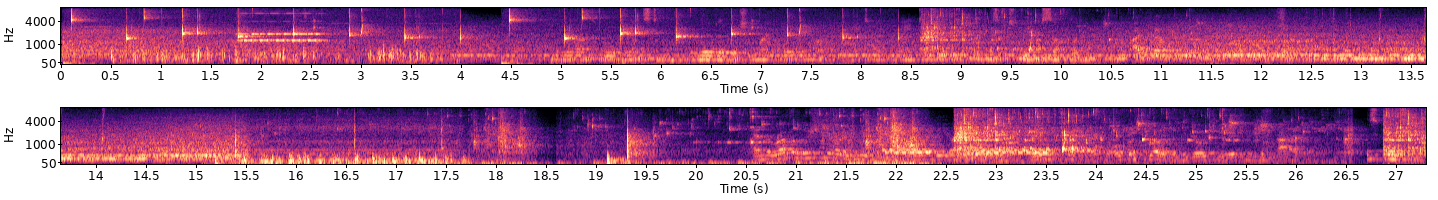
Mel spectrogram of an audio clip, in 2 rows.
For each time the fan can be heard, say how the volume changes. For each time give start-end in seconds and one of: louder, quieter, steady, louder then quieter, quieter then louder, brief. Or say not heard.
0.0-17.8 quieter then louder.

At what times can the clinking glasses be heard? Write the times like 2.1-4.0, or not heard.
19.9-20.6.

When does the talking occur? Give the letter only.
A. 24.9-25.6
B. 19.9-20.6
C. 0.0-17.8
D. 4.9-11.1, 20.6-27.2
D.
